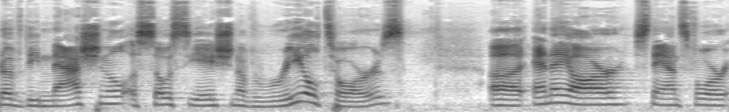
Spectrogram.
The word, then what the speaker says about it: Realtor: Well, then the way to actually pronounce it is realtor, okay? Like realtor, like Tory, okay?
